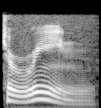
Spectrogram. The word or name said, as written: tureen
